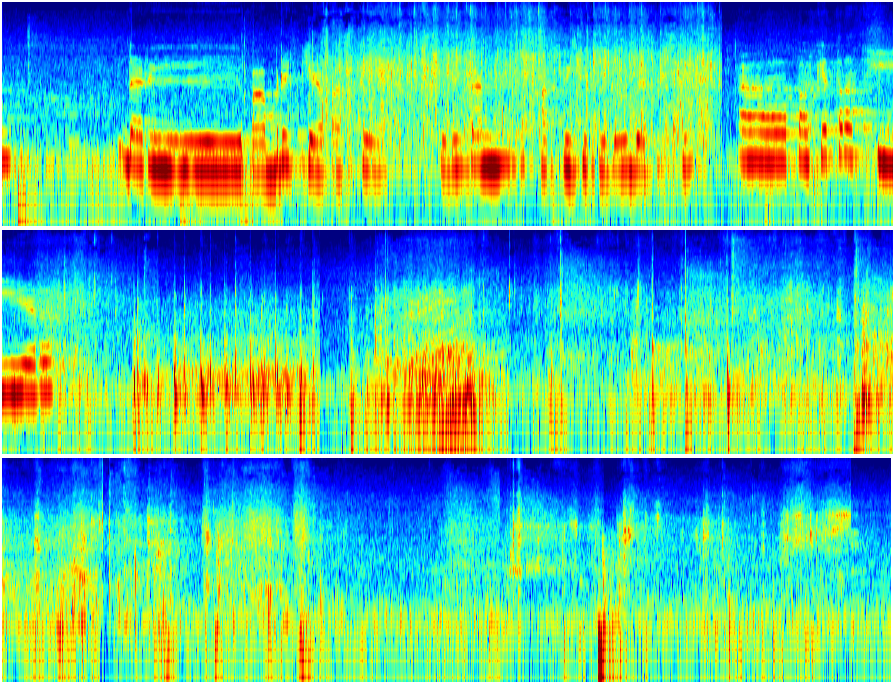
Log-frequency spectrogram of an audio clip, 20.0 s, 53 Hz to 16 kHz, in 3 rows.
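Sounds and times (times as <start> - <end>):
packaging rustling and crinkling: 2.3 - 5.4.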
